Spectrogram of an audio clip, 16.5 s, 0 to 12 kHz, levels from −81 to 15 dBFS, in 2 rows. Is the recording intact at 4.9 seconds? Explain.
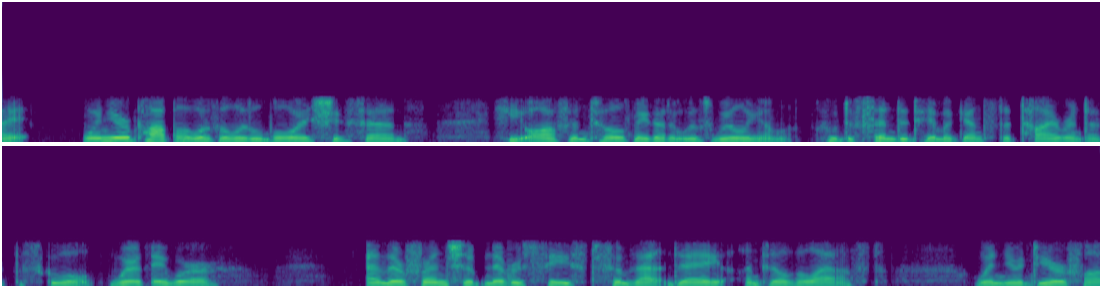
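No. At 4.9 seconds the speech carries iLBC codec damage, as it does for the whole clip. The codec rebuilds each short frame's excitation on its own, with a frame rhythm that fits 20 ms at roughly 15.2 kbps, so the voice sounds plainly rough and synthetic and thin. On a spectrogram, energy stops sharply at 3.5 kHz and is largely missing below 200 Hz, and the harmonics look grainy rather than smooth.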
